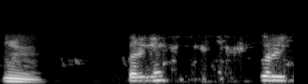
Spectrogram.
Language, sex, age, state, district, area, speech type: Bodo, male, 18-30, Assam, Udalguri, urban, conversation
